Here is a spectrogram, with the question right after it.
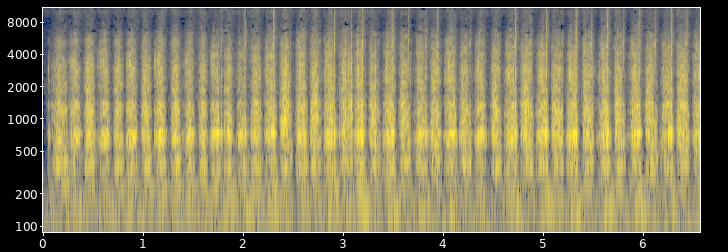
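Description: Fingertips scratch rapidly over the textured black plastic of a hollow-backed BMW steering wheel centre airbag cover, beside the logo. Quick, steady scratching strokes come about three per second, each a dry, papery rasp with a hollow midrange tone. There is little bass and no ring between strokes.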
